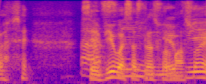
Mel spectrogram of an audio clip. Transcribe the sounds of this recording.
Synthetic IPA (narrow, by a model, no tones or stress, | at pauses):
sɛ | sɛvjiwɛsast̪ɾɑ̃sfɔʁmasjɔ̃e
